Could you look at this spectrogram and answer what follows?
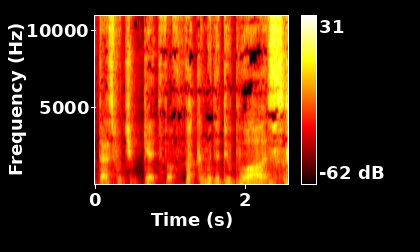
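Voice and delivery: low, soft, menacing gloat; gloating taunt. Retold or imitated. Noble leaning over a dead enemy, gloating quietly. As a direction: lean in and gloat under your breath.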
